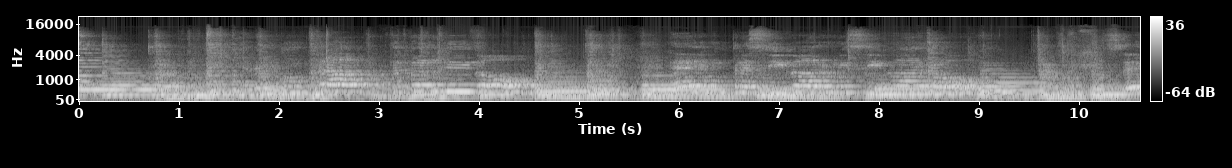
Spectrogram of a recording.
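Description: A woman singing a tango, amplified through a microphone, accompanied by a classical guitar. She holds long notes over plucked and strummed chords.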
